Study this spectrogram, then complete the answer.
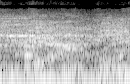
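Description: A crowd of adults and children chatters nearby in an echoing room.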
